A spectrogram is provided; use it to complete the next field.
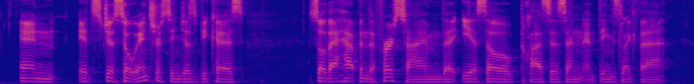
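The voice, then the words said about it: Spanish-accented English. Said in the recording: “Obviously, I have my accent... my thoughts are in Spanish... my accent comes out”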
